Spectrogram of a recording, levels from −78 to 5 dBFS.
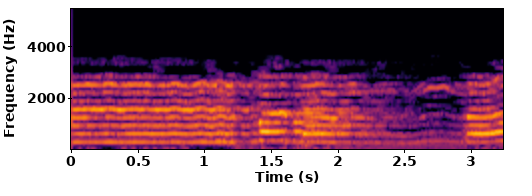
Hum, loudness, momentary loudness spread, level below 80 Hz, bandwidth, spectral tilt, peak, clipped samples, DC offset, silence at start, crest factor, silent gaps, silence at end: none; -15 LUFS; 18 LU; -50 dBFS; 3.7 kHz; -8 dB/octave; -4 dBFS; under 0.1%; under 0.1%; 0 s; 12 dB; none; 0 s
